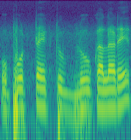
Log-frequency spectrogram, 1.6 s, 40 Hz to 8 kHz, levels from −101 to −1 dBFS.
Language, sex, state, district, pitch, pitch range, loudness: Bengali, male, West Bengal, North 24 Parganas, 135 Hz, 135-140 Hz, -18 LUFS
